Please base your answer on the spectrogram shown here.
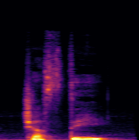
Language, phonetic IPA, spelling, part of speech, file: Czech, [ˈt͡ʃastiː], častý, adjective, Cs-častý.ogg
- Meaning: frequent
